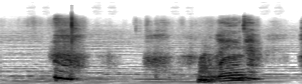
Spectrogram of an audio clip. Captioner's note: Cathy moaning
